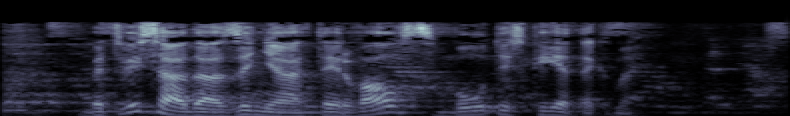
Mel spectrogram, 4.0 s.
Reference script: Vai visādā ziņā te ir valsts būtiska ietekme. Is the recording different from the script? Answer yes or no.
yes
